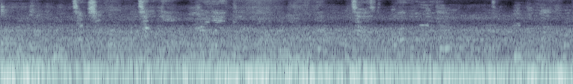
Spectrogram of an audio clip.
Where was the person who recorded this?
in a car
